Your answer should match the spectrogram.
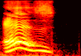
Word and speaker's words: Eze: I was in a town called Ez. Eze. That's the right. – That's how you spell it. I was told it's actually pronounced as, like as France.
